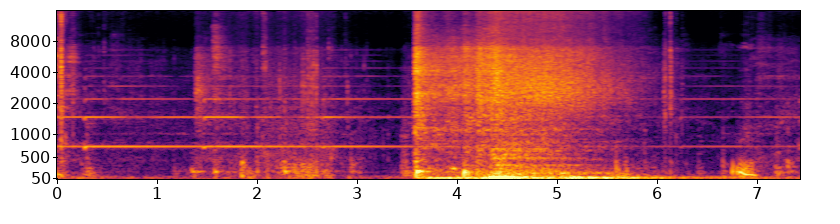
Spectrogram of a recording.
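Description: A 2002 Pontiac Trans Am V8 fitted with a stage 2 cam idles roughly after a restart, a loud uneven rumble rising abruptly midway and continuing with a lumpy idle and ticking lifters, no voices.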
